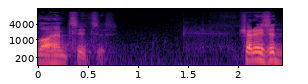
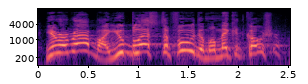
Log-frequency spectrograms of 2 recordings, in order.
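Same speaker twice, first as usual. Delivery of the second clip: stewardess; 9 semitones higher, 4 dB louder than usual. Retold or imitated. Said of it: "Like the stewardess said to me".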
